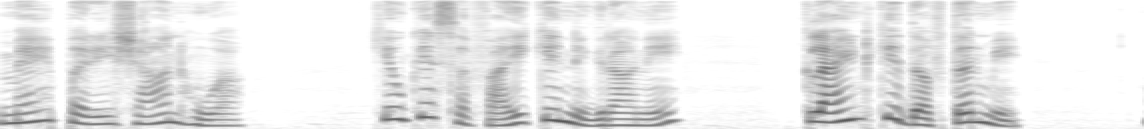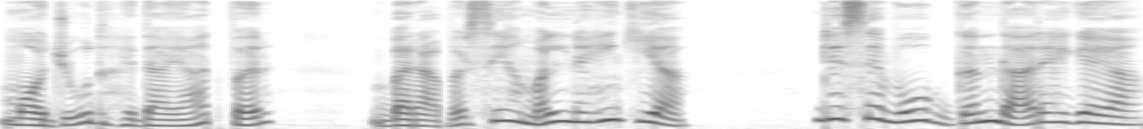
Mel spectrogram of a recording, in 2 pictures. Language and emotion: Urdu, sad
